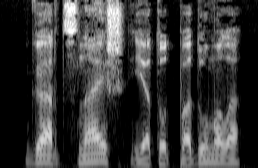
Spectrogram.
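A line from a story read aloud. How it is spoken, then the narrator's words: Began in an even voice. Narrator (Russian): ровным голосом начала Бобби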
